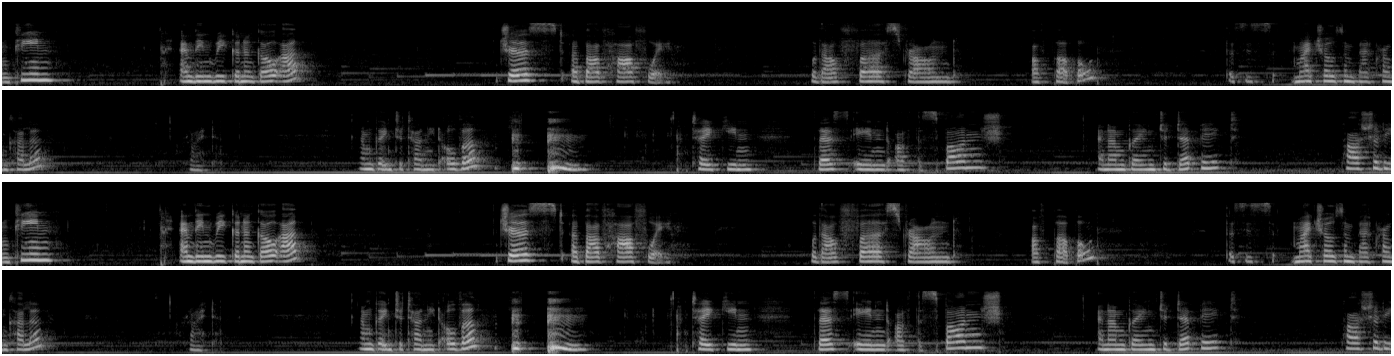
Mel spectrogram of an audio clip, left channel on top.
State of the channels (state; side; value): normal; both; correlation 0.71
